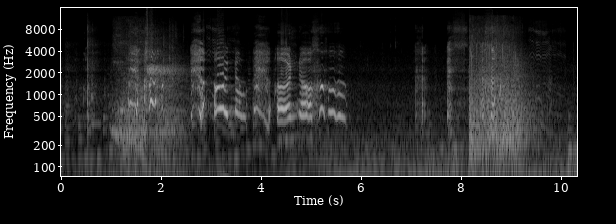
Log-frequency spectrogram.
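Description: A boy laughs loudly into a close microphone.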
